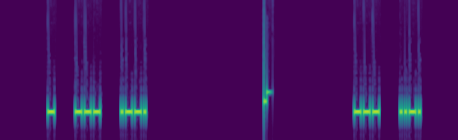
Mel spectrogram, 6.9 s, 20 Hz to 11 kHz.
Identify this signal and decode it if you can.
Morse code, heard as a keyed tone, about 36 wpm, spaced as for 20 wpm, 690 Hz. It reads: TOP OF
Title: 3x Character Spacing - Top 500 Words - 35wpm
